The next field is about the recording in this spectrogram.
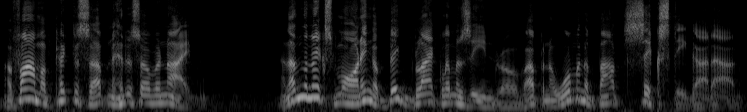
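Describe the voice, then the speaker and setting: An actor playing a plainspoken, grateful American air force major telling a war story in 1940s radio style, with a folksy manner. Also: male voice, medium pitch, pushed and bright, full character voice. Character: plainspoken, grateful American airman major, rescued after shootdown.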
